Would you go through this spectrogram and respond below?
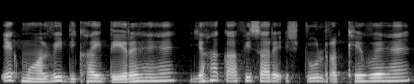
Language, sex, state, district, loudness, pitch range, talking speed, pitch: Hindi, male, Jharkhand, Ranchi, -15 LUFS, 145-170 Hz, 190 wpm, 150 Hz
